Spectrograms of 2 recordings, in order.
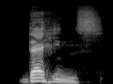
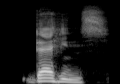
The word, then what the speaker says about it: dehins: Dehins ako umiinom. Dehins ako umiinom.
